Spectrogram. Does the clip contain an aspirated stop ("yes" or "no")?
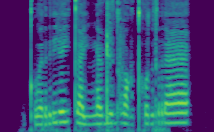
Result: yes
